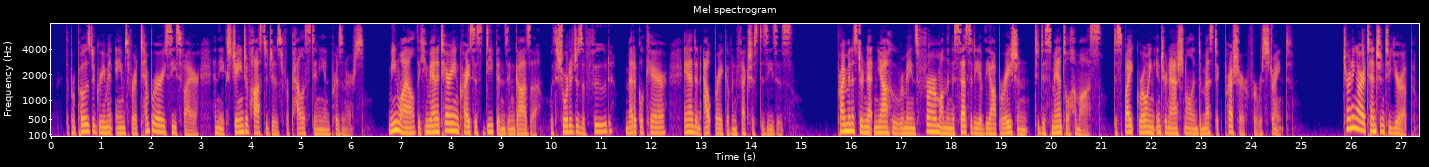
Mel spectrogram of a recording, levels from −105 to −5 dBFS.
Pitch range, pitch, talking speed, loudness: 110-160 Hz, 135 Hz, 135 wpm, -26 LUFS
